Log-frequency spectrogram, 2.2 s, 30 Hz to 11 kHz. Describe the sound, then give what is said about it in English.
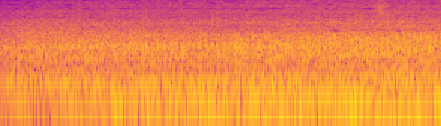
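A steady, loud rumble of heavy aid trucks, 100 of them crossing from Egypt into Gaza carrying food, water and medical supplies, with engine drone and broad road noise holding constant throughout and no voices. “Meanwhile, 100 aid trucks crossed into Gaza, bringing in desperately needed food, water, and medical supplies.”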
